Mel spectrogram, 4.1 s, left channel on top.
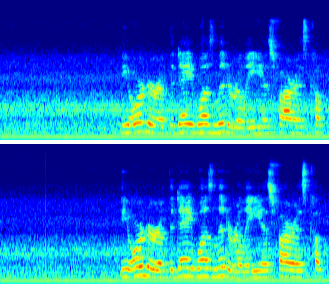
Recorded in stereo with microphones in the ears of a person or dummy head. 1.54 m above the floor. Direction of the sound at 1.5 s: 70° right (ahead or behind).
